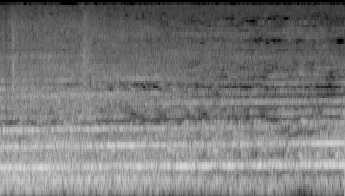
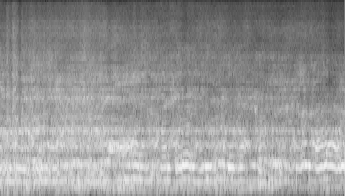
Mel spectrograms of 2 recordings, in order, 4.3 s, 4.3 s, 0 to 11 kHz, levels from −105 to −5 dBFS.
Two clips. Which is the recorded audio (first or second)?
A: first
